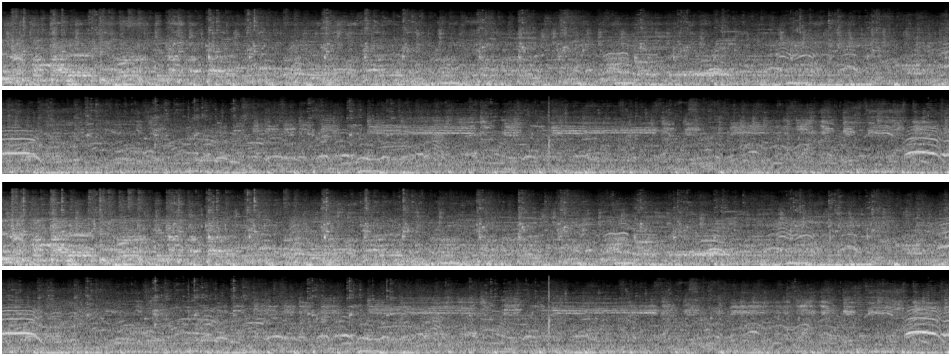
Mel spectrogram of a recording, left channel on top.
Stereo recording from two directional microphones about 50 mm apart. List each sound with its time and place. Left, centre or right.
0.0 s music: right
9.6 s run: right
